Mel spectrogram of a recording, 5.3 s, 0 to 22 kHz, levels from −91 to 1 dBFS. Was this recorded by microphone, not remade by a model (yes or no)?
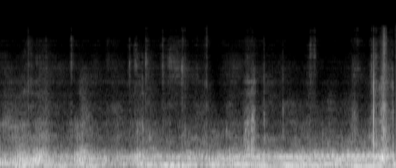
no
